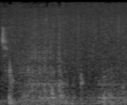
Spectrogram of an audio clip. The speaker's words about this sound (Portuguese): De volta ao barco, nos deparamos com uma tempestade. Nos abrigamos na cabine e começamos a assistir a água que cai.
